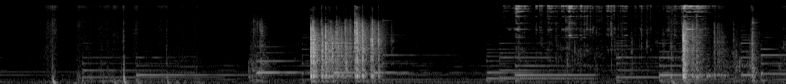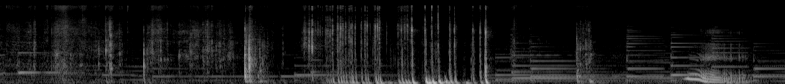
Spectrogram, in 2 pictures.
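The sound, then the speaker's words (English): Irregular clattering and clinking as dice and a deck of cards are rummaged out of a drawstring bag, with a few louder rattling bursts between quieter rustles. “Why, but it is a bunch of dice and a deck of cards.”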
